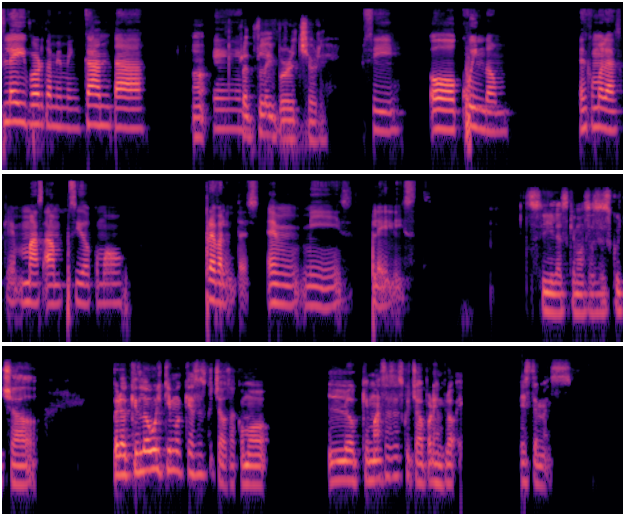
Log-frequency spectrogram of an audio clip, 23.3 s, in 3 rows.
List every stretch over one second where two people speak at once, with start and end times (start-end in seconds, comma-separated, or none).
none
